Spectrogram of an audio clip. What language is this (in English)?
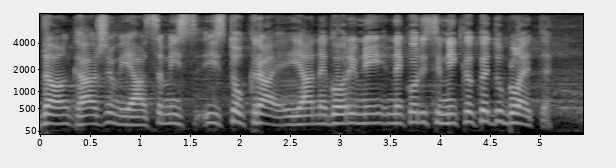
Serbian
